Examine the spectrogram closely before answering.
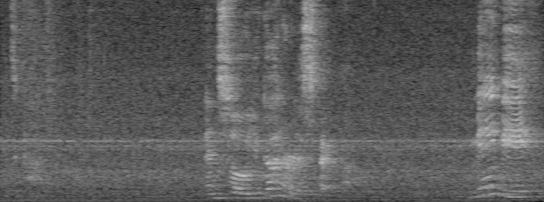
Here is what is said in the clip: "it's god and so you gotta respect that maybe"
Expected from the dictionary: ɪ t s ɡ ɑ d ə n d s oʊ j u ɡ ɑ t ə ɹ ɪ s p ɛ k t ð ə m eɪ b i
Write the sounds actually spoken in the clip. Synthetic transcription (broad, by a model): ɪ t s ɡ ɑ ə n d s oʊ j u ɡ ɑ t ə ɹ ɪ s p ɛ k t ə m eɪ b i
